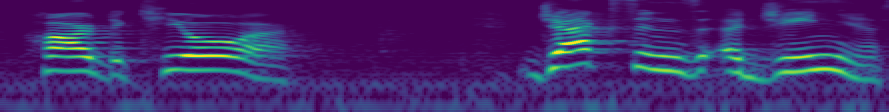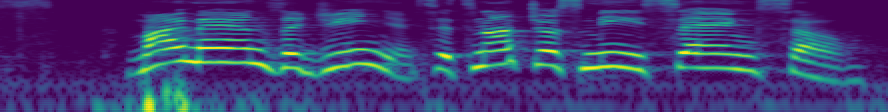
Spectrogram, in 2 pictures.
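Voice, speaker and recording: Painter's wife, reproachful and fiercely devoted, higher female voice, unhurried biting theatrical monologue. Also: fairly bright tone. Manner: deliberate, incantatory, biting. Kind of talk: theatrical staged reading, monologue.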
